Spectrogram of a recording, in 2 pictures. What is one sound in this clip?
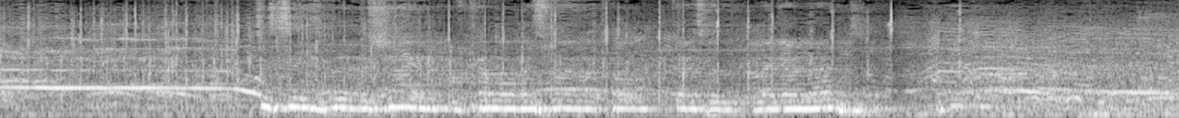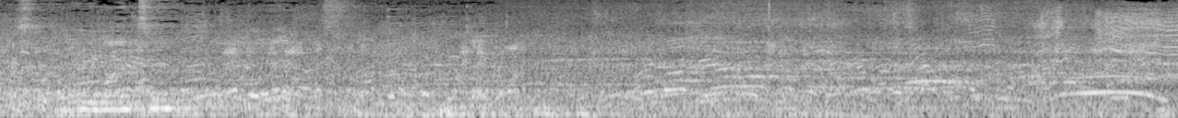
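A band plays live music loudly through a big sound system.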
